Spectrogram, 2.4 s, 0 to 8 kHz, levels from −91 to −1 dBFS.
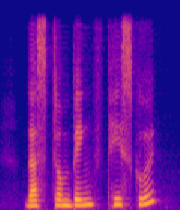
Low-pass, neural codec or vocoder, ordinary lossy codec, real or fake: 7.2 kHz; codec, 16 kHz, 0.2 kbps, FocalCodec; none; fake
